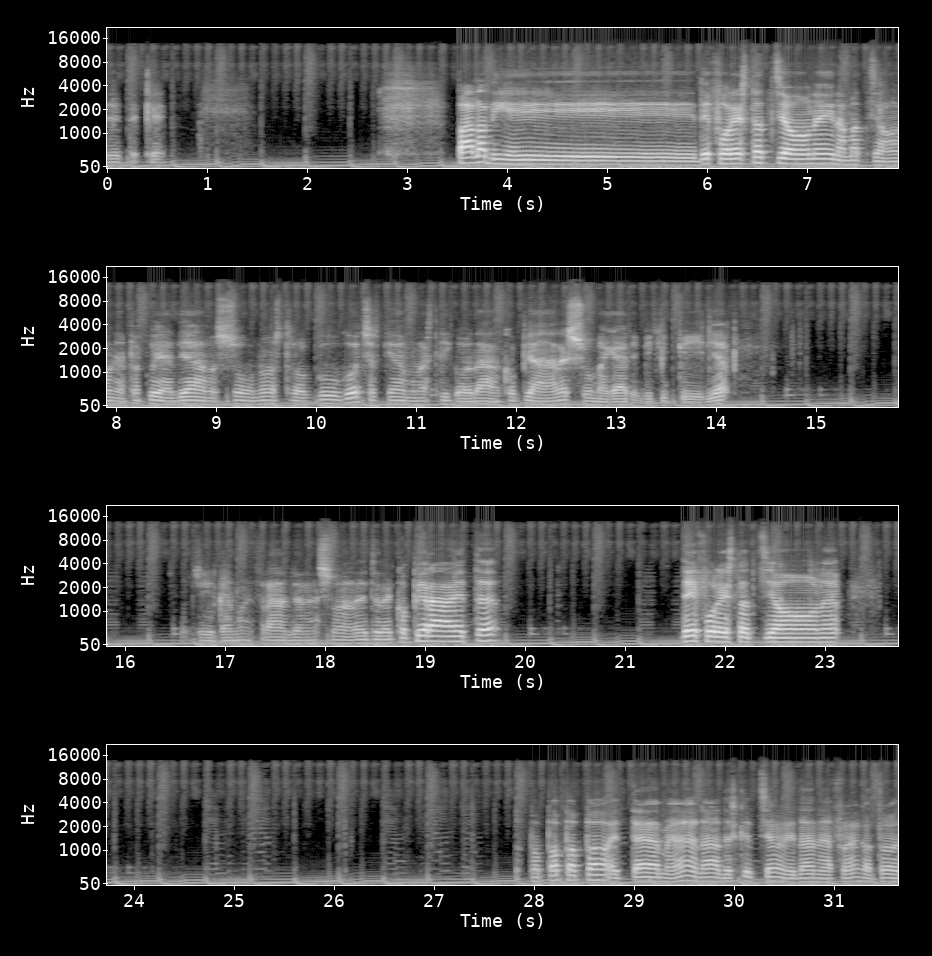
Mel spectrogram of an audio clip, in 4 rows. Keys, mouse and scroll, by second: 0.1 middle click, 0.4-0.8 scroll up 2, 1.6 click, 2.0 scroll down 2, 2.7 middle click, 4.6-5.7 drag, 6.6 middle click, 8.7 click, 10.0 click, 10.6 click, 12.2 click, 13.6-16.5 typing, 16.9 Return, 18.6 click, 20.9 click, 21.9-26.2 typing, 29.7 scroll down 2, 30.3 scroll down 2, 31.2 scroll down 2.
